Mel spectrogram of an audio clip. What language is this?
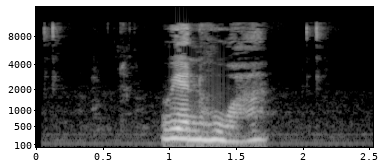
Thai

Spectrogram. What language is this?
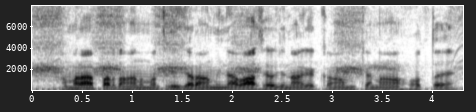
Maithili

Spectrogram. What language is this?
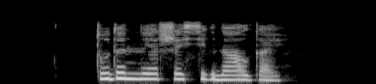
Mari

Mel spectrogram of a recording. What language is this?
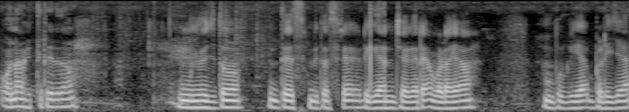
Santali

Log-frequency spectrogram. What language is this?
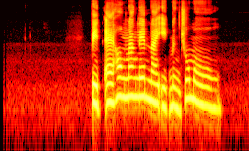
Thai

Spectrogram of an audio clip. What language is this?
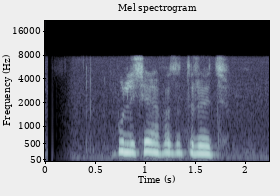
Bangla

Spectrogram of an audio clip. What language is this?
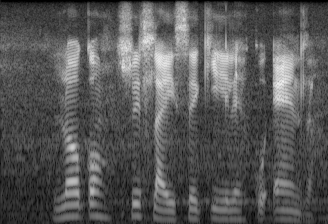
Tsonga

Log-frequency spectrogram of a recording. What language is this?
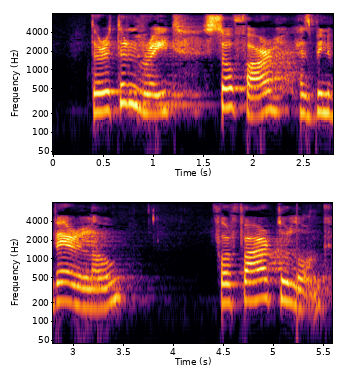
English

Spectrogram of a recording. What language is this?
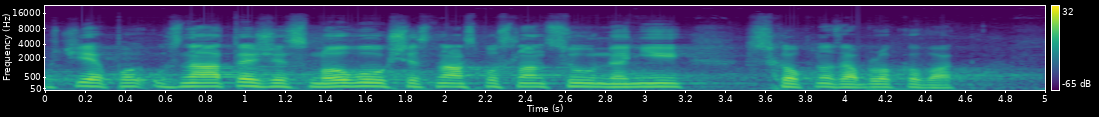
Czech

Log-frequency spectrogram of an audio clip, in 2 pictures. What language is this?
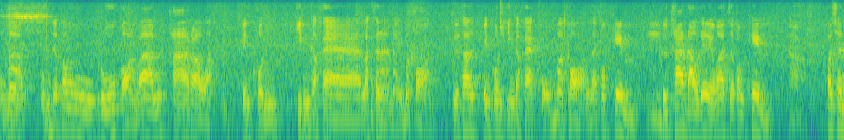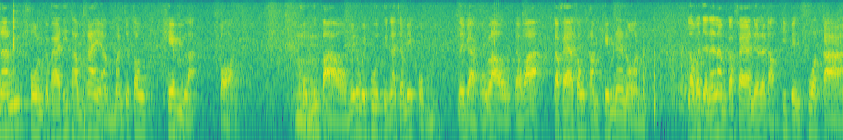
Thai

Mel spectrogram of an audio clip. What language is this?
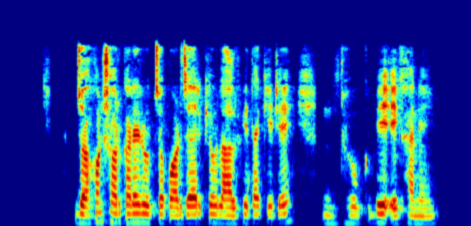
Bangla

